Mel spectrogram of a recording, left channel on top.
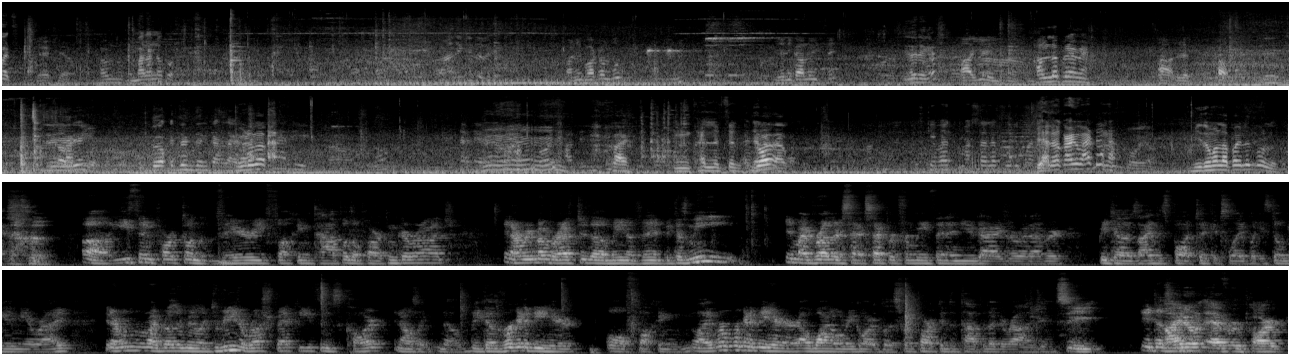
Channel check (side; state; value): both; different; correlation 0.00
